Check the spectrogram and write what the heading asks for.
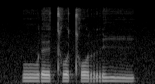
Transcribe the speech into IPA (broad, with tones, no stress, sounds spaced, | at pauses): uː˨ ɾ e˨ tʰ ʊ˦˨ tʰ o˨ r iː˦˨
